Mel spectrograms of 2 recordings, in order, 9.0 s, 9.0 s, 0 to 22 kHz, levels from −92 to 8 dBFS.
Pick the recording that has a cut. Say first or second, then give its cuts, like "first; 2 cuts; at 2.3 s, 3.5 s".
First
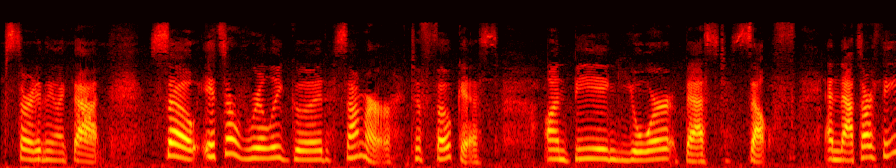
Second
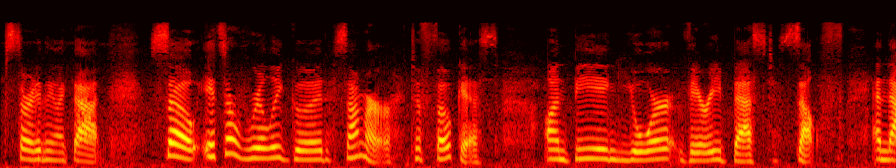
first; 1 cut; at 6.7 s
